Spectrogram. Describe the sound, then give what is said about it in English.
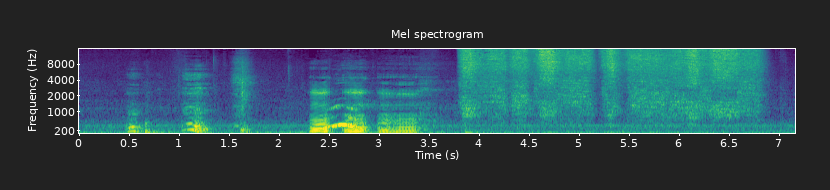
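A spray can hisses in one long, steady burst lasting several seconds, fairly loud, after a few moments of muffled voice sounds. “Yeah, I smell like shit and whatever else I spray.”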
